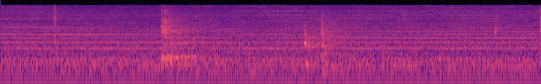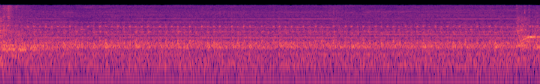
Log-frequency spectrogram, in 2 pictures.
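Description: A milling machine hums steadily.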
